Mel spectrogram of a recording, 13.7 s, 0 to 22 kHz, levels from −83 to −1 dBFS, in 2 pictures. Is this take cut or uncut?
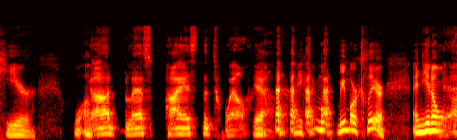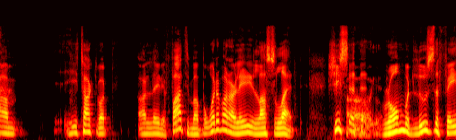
uncut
